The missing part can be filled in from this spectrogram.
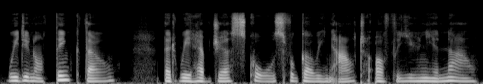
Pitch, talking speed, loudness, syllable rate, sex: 150 Hz, 210 wpm, -19 LUFS, 4.5 syllables/s, female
